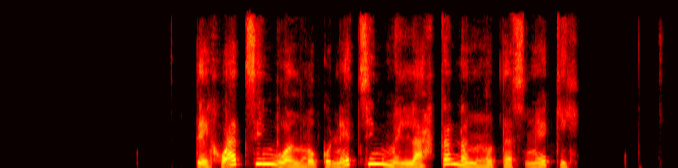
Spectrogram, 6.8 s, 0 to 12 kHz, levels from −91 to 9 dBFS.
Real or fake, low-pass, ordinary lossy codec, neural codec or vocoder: fake; 10.8 kHz; AAC, 64 kbps; codec, 24 kHz, 3 kbps, HILCodec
